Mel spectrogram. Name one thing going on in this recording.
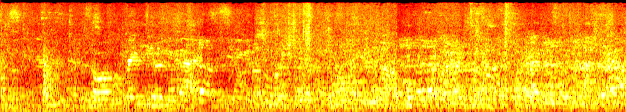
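Men and women in an audience chatter and murmur in a room.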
